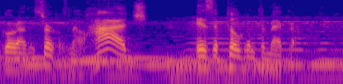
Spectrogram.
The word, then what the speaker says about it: Hajj: around the circles now Hajj is a pilgrim to Mecca Haag is the Egyptian pronunciation hug in Hebrew means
